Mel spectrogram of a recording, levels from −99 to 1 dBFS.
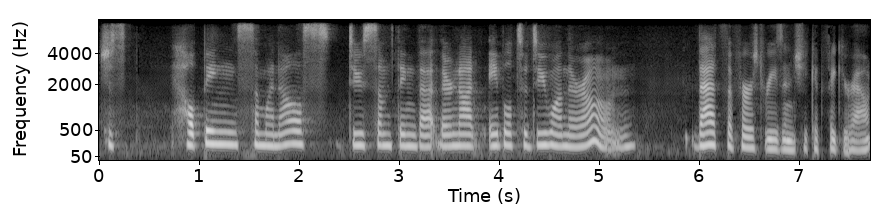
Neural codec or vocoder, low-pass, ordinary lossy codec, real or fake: codec, 24 kHz, 1.2 kbps, DualCodec; 7.2 kHz; AAC, 48 kbps; fake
